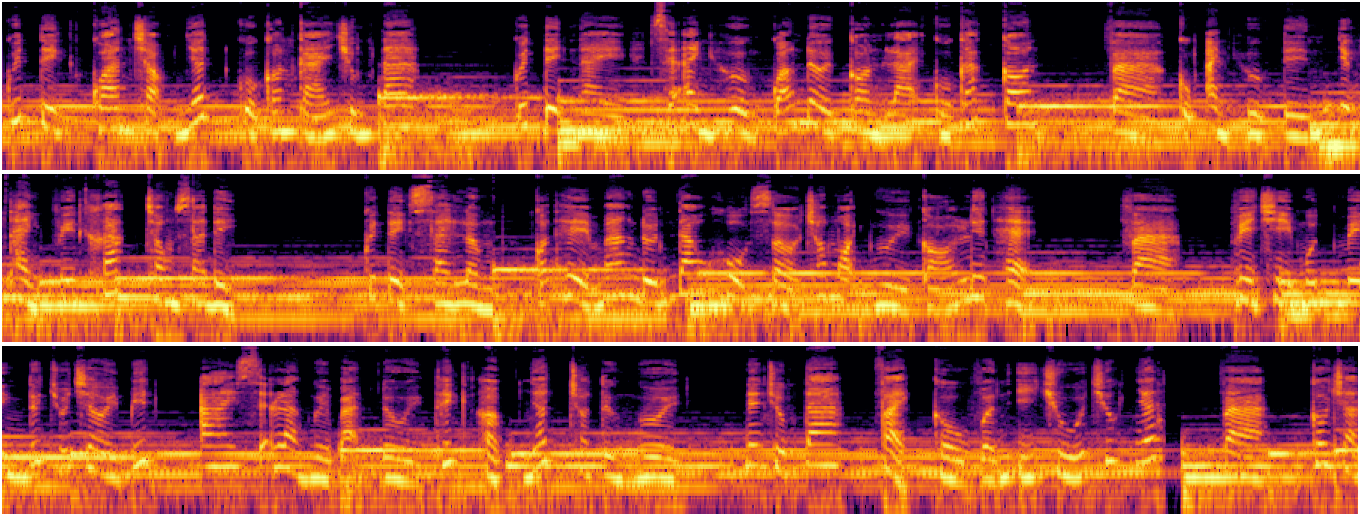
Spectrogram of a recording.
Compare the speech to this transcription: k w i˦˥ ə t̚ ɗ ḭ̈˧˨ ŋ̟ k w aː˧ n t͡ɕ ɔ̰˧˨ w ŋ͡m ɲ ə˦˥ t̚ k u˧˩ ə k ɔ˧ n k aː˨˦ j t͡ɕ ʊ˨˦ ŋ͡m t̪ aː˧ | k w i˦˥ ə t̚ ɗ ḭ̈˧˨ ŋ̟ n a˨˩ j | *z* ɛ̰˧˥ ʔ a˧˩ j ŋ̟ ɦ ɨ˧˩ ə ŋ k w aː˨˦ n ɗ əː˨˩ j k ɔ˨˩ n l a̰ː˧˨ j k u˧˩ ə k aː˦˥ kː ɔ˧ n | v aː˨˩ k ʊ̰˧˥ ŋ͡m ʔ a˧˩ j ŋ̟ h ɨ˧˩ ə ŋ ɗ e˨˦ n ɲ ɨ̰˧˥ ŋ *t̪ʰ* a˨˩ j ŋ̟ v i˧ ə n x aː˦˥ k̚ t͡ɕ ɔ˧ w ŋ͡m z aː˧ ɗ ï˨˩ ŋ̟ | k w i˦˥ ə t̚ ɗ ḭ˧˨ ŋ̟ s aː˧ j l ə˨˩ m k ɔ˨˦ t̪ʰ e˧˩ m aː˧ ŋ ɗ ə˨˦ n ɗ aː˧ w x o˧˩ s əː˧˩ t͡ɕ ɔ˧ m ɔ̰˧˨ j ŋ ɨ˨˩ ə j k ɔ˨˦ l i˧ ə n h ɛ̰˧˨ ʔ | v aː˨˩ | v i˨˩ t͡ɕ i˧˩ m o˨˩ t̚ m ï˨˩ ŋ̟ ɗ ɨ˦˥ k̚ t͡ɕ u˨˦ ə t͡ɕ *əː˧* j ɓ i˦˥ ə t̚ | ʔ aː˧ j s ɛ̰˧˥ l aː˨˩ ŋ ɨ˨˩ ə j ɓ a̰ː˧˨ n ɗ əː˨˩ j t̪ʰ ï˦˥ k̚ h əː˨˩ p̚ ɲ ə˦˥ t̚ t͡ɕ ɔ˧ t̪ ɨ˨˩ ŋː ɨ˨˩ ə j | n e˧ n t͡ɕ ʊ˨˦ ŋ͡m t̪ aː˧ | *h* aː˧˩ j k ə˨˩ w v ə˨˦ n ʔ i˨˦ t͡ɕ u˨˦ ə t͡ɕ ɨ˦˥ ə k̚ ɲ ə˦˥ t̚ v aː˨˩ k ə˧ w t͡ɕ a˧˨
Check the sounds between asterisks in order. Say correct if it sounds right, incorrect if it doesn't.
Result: incorrect: s, correct, incorrect: əː˨˩, incorrect: f

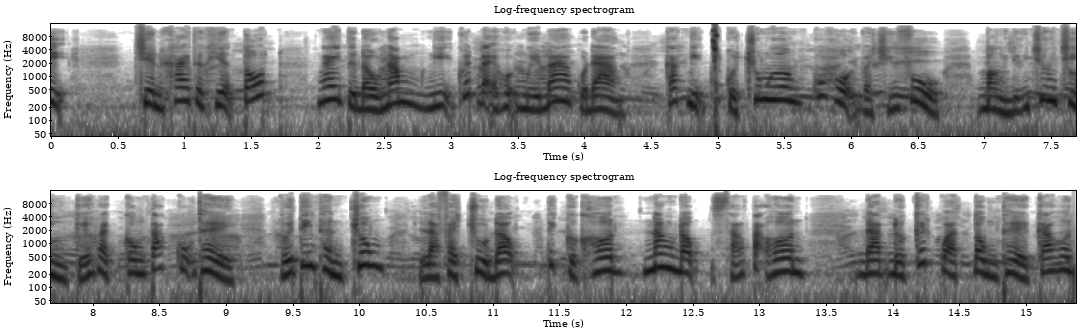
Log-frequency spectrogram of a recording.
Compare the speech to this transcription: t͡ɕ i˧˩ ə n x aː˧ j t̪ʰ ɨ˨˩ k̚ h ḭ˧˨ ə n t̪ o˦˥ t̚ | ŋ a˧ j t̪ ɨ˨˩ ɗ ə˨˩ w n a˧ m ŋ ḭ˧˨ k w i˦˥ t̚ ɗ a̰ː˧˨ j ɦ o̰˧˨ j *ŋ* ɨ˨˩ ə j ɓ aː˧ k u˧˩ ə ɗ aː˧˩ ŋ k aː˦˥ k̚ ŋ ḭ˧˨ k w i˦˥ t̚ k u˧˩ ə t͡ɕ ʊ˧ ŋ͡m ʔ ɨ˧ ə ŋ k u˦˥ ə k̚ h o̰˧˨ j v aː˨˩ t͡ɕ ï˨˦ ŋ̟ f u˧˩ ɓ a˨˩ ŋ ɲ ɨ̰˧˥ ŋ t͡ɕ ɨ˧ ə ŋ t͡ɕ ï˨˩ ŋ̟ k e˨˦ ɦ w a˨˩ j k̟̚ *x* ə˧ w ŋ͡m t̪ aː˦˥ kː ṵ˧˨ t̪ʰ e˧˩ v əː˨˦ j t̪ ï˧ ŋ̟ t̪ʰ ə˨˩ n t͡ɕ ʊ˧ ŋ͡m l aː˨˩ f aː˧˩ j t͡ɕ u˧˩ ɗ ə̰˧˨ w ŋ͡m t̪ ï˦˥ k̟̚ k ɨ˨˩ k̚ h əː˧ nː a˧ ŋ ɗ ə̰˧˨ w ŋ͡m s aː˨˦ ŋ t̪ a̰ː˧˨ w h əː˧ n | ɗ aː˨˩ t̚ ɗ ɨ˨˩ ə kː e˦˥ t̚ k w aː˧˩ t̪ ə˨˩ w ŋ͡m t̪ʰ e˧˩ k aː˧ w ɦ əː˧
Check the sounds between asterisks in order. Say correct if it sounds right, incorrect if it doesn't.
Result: incorrect: m, incorrect: k

